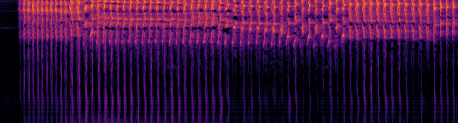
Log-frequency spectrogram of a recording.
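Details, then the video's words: Lovebird's long ngekek trill, used to provoke rival lovebirds into answering and trilling: a sustained, rapid, harsh chattering run of very fast repeated high notes lasting nearly seven seconds without a break. "Suara burung Lovebird ini ampuh bikin lawan jadi ngekek terus"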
